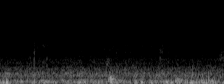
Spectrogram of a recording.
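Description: Wind buffeting the microphone outdoors: an irregular low rumble with soft gusty puffs.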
